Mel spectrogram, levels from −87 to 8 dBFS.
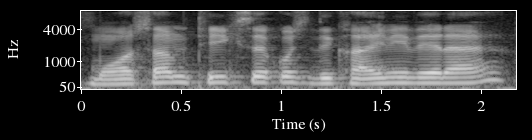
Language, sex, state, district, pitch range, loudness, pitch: Hindi, male, Bihar, Patna, 150-180 Hz, -14 LUFS, 165 Hz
